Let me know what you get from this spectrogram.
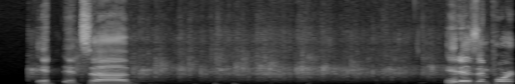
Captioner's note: audience applauding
